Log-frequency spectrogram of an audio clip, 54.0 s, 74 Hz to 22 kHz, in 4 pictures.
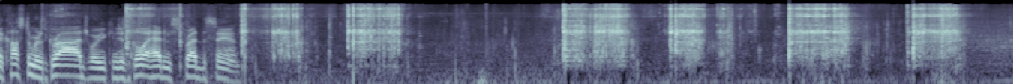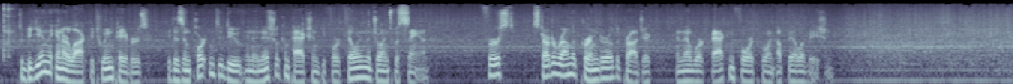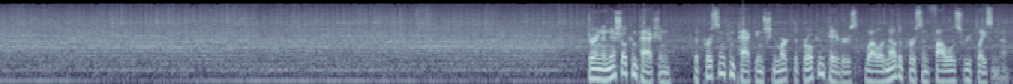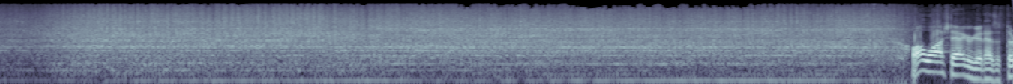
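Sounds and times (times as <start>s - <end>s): plate compactor droning: 0.6s - 53.0s
metal rake scraping sand on concrete: 1.6s - 5.6s, 7.2s - 19.2s, 20.1s - 30.4s, 31.1s - 40.5s.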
